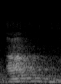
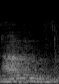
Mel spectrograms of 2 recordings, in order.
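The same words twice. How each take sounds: First: The sound resonates freely through the nose. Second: The same.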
